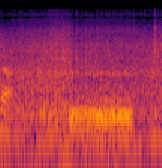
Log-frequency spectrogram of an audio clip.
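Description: Beta enduro dirt bike engine running under way, with a short, louder burst of throttle about halfway through that lasts under a second.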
